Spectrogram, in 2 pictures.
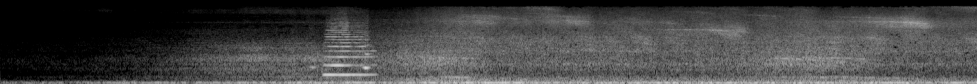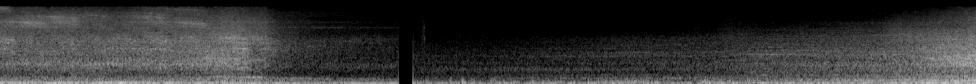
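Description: A single-deck TGV high-speed train sounds its horn once, a short single tone, about three seconds in, then passes at speed, a loud rush of wheels and air lasting about eight seconds that dies away. After a brief dropout, the rising rush of a second high-speed train, a double-deck TGV Duplex, builds near the end.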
